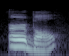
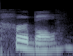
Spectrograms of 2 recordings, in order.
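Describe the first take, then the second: First: The word begins with a vowel, no H sound. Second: The word begins with an audible H sound. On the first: "we don't normally pronounce the H. ... most people say" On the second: "It is possible to say"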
